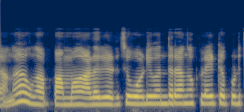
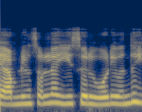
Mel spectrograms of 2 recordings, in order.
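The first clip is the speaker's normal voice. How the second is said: plain reading voice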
